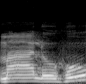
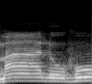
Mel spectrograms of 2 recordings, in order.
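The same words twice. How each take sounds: Both takes have the same delivery.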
